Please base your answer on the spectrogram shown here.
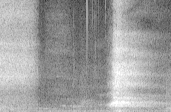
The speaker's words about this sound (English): Let's do that again. Ready? Big, deep breath in.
